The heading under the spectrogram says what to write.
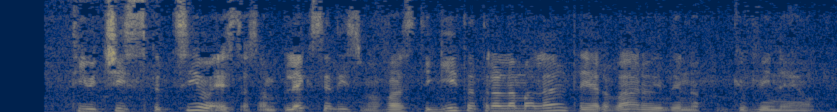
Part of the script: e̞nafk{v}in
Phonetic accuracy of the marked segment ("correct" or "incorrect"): correct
